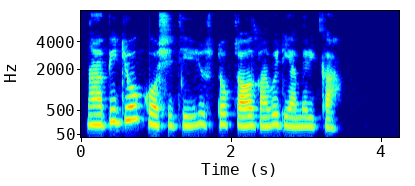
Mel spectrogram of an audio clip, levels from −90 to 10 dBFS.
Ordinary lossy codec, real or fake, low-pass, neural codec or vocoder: none; real; none; none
